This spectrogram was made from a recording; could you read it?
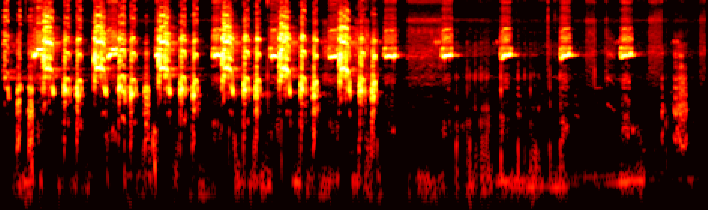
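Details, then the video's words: Grey francolin, locally called teetar, calling: a fast run of loud, harsh, shrill rhythmic phrases for about five seconds, then slower single piercing notes spaced roughly every second, fading out. "teeter bird calling,grey francolin bird voice"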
